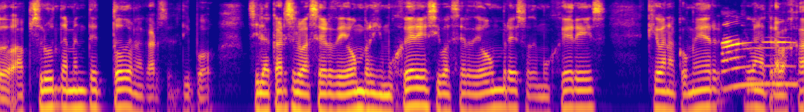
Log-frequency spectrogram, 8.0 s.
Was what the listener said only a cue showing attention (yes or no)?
yes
